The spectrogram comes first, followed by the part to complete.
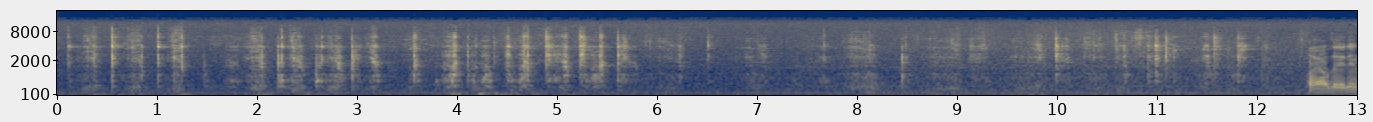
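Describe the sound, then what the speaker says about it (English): A hand file rasps over the fret ends of a guitar in quick rhythmic strokes, rolling the edges round, close and fairly quiet, with a steady hum underneath. "roll the file. Come in from each side and roll it to center."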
